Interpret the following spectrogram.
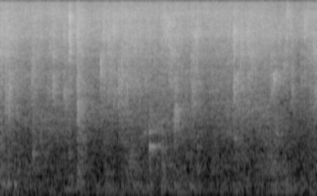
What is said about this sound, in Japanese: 左腕も泡を流して、肩から背中に湯を流して、背中に泡を、そのまま私の泡も流してしまいますね。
